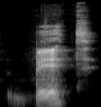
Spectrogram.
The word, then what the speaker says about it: bet: But for right now, I'll just note where pronunciation changes and where it doesn't. Okay, so Bet, Vet, you have the change there.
